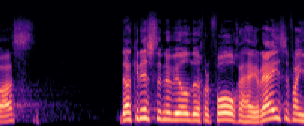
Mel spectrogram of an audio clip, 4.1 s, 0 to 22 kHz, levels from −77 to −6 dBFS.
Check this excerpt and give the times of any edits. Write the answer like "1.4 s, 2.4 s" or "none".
1.7 s, 2.7 s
